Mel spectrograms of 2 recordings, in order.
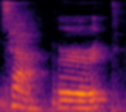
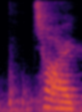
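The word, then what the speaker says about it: tsart: So T-S-A, chart, chart. It sounds like C-H, but it's T-S, okay, chart.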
